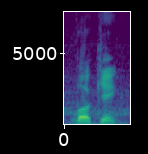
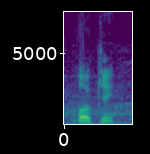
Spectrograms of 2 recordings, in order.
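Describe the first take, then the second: No difference in how they are said.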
